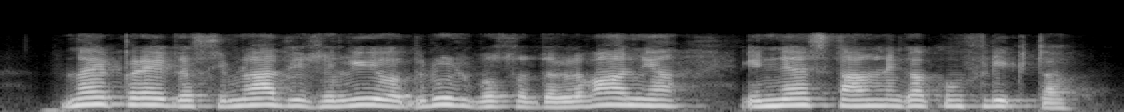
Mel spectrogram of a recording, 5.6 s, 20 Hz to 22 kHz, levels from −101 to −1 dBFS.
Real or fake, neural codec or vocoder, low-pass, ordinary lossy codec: fake; codec, 16 kHz, 4 kbps, FreqCodec, smaller model; 7.2 kHz; none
